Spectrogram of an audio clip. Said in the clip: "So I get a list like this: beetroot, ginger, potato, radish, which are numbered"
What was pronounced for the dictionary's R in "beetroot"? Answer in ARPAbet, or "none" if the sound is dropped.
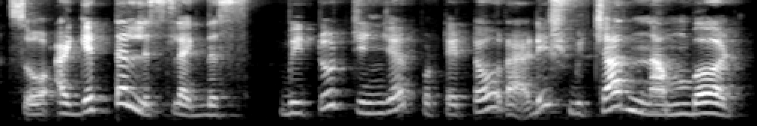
none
